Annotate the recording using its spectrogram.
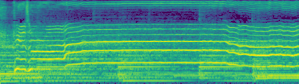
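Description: A female pop singer's live vocal over a sustained band backing: her voice slides up about a second in into a long held high note, then drops back down near the end.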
